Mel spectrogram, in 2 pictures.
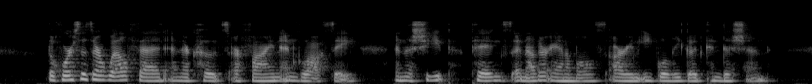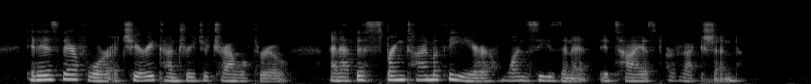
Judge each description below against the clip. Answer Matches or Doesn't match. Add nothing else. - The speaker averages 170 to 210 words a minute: Matches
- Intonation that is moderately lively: Matches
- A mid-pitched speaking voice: Matches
